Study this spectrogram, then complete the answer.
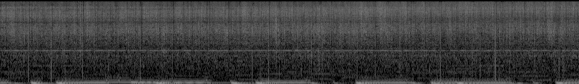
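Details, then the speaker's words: HTP dual-voltage all-in-one welder, regular standard stick arc, first weld, 1/4-inch material, 7018 rod, about 120 amps; steady crackle like bacon frying, even and unbroken with no popping or sputter, a smooth stable arc. "This is just regular standard arc welding right here. This is the first one we did. You can see that's a nice smooth buttery arc."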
